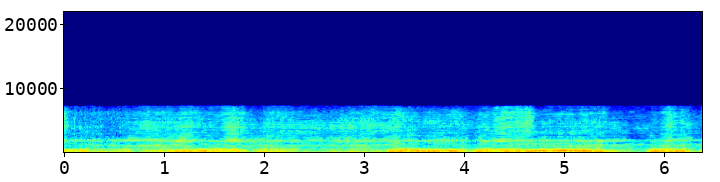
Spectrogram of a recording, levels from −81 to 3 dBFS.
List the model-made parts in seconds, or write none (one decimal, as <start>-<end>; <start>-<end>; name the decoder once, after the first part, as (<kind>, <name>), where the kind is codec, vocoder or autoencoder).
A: 0.6-6.4 (vocoder, HiFi-GAN)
